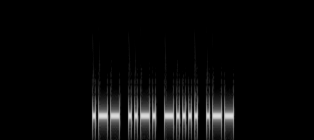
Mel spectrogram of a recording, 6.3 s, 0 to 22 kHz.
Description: Morse code, heard as a keyed tone, about 20 wpm, 700 Hz. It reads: WF6W
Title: USA Call Signs - 4 Characters - 20wpm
